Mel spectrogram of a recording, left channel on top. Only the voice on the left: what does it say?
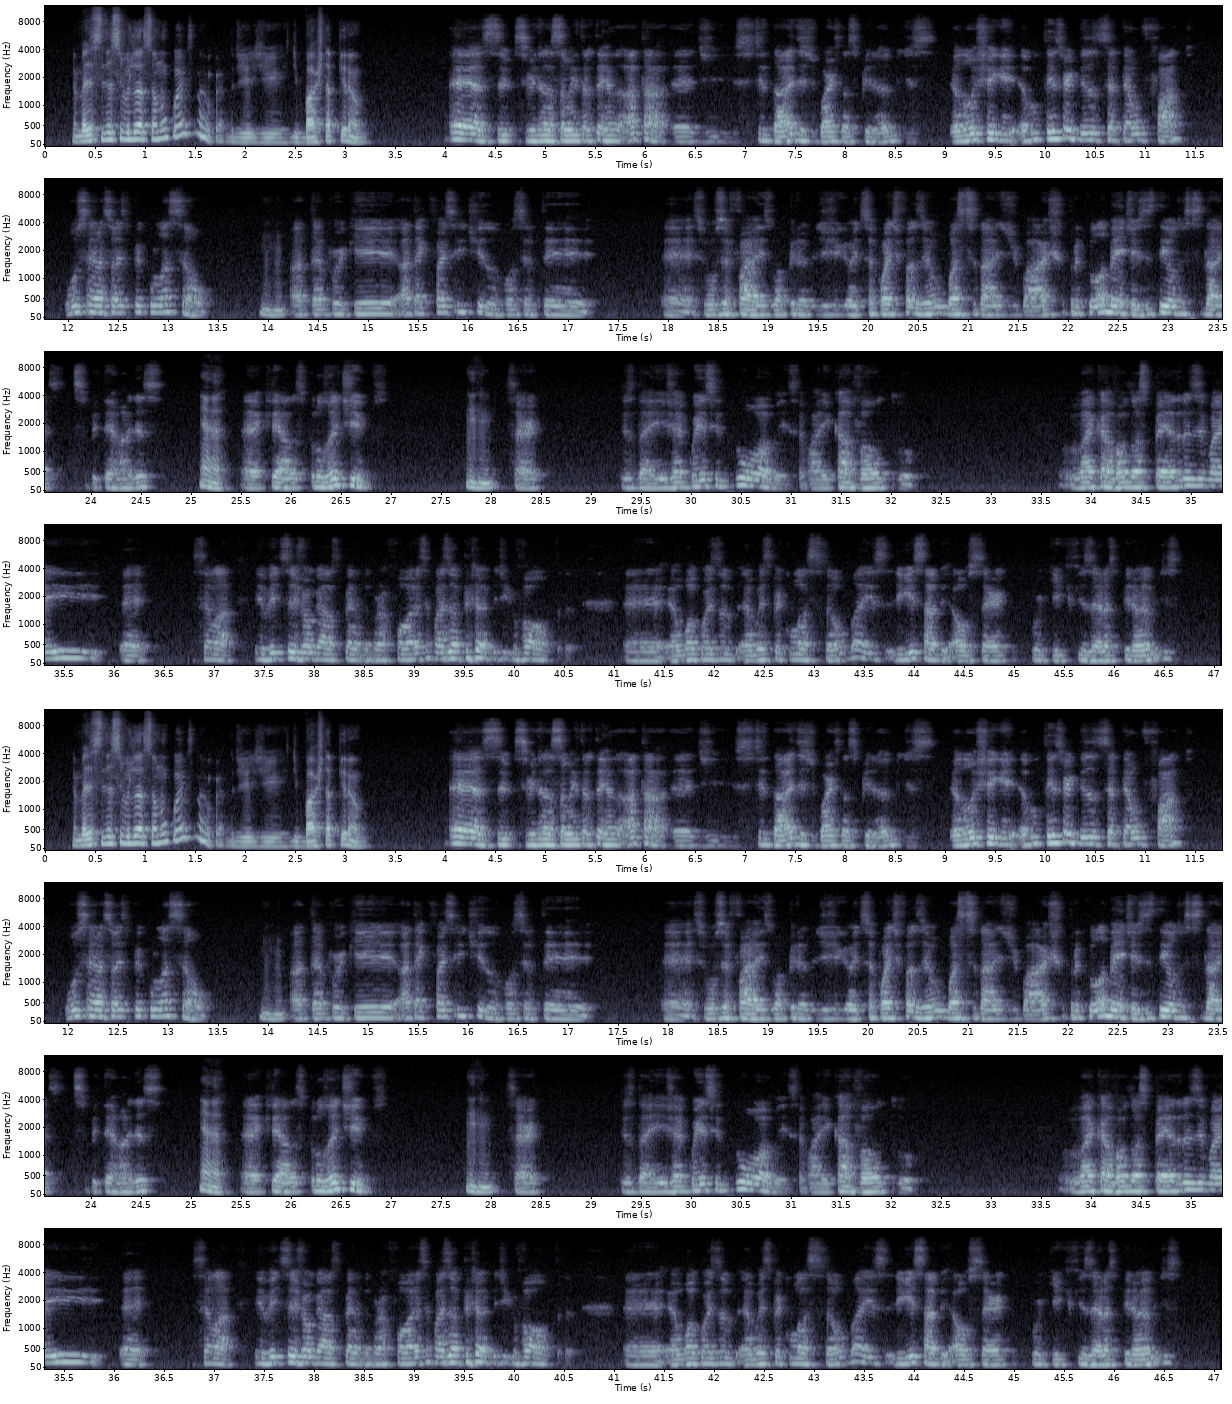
Mas esse da civilização eu não conheço, não, cara. De, de, debaixo da pirâmide.
Uhum.
É.
Uhum.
